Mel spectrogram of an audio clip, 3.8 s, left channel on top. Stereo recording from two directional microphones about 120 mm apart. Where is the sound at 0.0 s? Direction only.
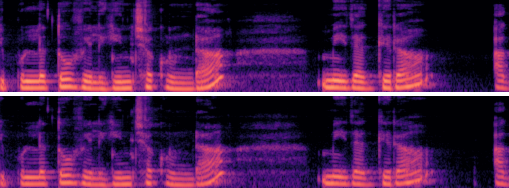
35° left (ahead or behind).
